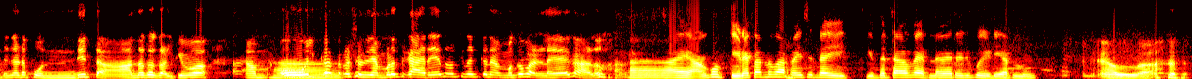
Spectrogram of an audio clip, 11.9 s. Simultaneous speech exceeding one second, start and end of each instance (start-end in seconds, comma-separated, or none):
none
